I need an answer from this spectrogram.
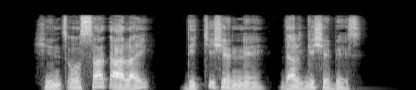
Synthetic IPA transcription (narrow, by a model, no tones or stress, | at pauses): ʃɪnt͡sʼo̞ːsːaːkʼaːlɐj | d̪ɪt͡ʃʼːɪʃɛnːɛd̪ɐlɡɪʃɛbe̞ːs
